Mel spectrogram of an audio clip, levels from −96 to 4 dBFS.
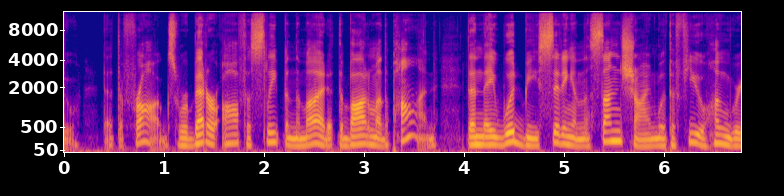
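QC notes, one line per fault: No faults found on a full listen of this speech recording.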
